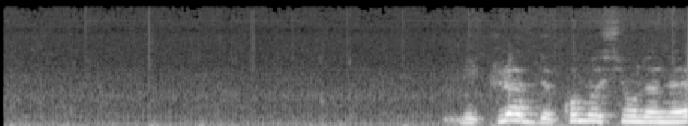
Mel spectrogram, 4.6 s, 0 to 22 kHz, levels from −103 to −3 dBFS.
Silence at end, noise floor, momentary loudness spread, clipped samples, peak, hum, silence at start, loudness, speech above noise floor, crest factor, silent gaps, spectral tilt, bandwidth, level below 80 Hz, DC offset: 0 s; -48 dBFS; 11 LU; under 0.1%; 0 dBFS; 60 Hz at -50 dBFS; 1 s; -15 LUFS; 35 dB; 18 dB; none; -10 dB/octave; 16 kHz; -48 dBFS; under 0.1%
